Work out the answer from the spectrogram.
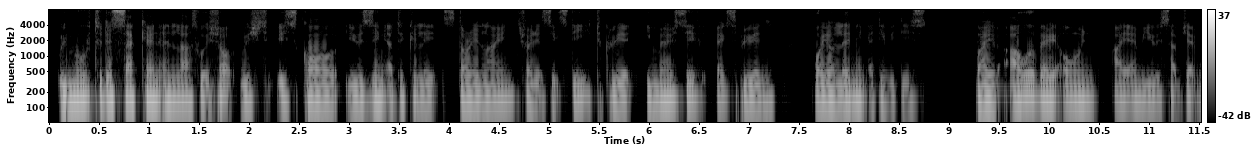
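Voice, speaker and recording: Very mellow, dark-voiced Malaysian man. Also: medium pitch, dry recording. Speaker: master of ceremonies. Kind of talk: formal scripted introduction.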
